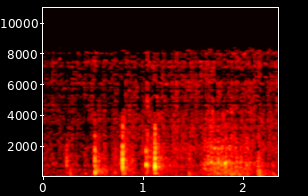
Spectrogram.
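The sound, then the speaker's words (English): A horse's hooves clip-clop in a short, uneven run of sharp knocks, moderately loud, followed by a softer shuffling rustle as the animal settles. “Don't get up till I get off this horse.”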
